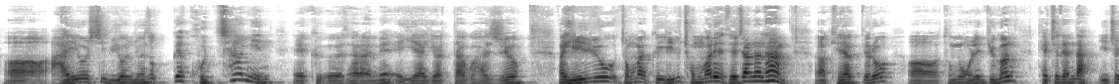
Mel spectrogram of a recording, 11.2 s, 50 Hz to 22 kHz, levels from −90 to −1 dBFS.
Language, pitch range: Korean, 115-170 Hz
